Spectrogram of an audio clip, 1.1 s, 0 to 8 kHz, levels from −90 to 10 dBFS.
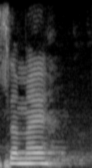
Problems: none marked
